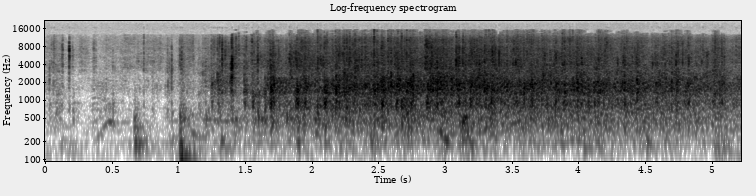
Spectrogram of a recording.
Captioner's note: applause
